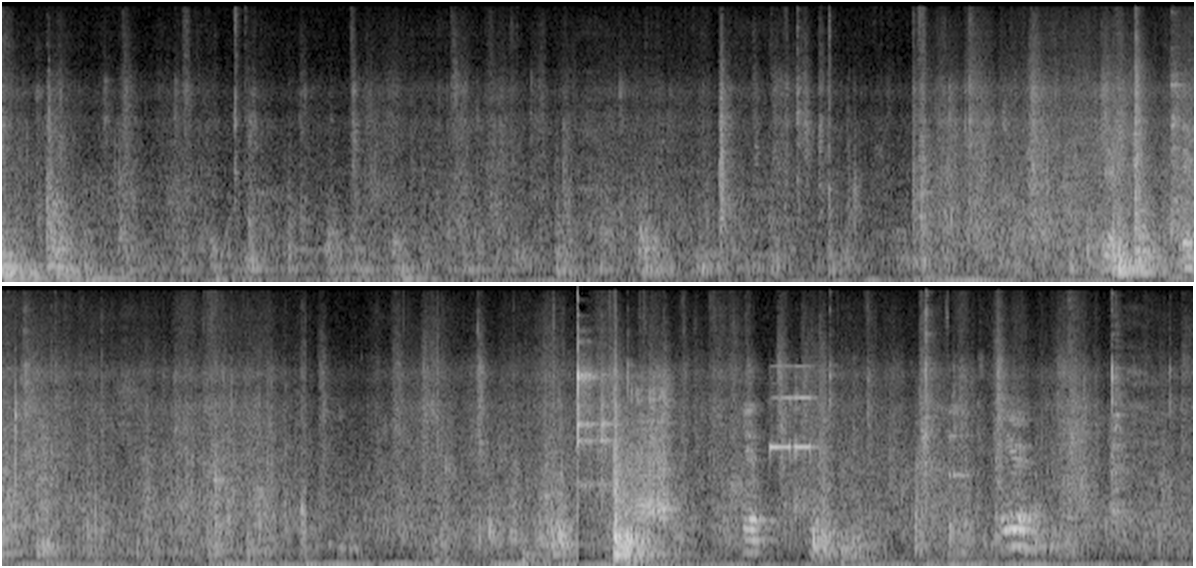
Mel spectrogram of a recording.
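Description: Boots tread and scuff on a hard floor in an echoing corridor.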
